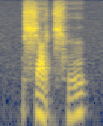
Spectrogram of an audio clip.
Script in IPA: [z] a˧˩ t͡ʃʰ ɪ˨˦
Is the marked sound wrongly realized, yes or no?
yes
